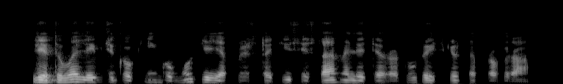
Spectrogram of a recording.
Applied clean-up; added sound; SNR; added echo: none; none; none; none.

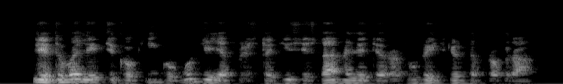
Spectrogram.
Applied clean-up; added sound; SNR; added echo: none; none; none; reverberation time 0.2 s.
